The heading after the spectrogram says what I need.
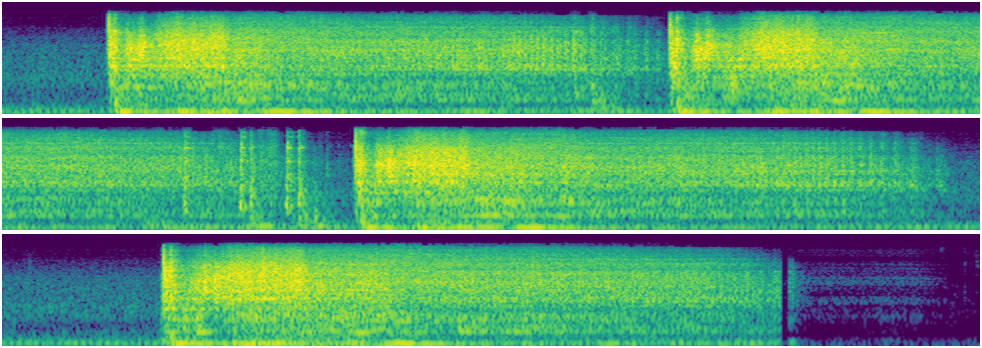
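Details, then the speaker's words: Engine with relocated fuel filter: catches four times, runs a second or two and sags away each time; start-die repeatedly, no fuel in the filter bowl, runs if primed; finding attributes it to a worn ignition switch. "this start die start die start die went on for quite some time and uh relocating that fuel filter did not change anything"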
